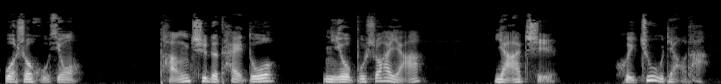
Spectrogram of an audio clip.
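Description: A man voicing a calm, advising lion. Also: mid-range voice, slow, long pauses, dry recording, studio quality. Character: sensible male lion friend.

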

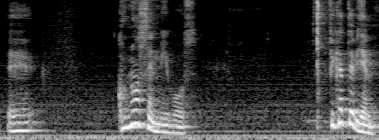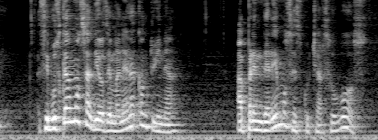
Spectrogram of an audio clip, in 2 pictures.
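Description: A man's voice: medium pitch, reverberant. A man with a Mexican accent preaching a sermon in a chatty, conversational way, often tagging his sentences with questions. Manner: conversational, animated, tag questions.

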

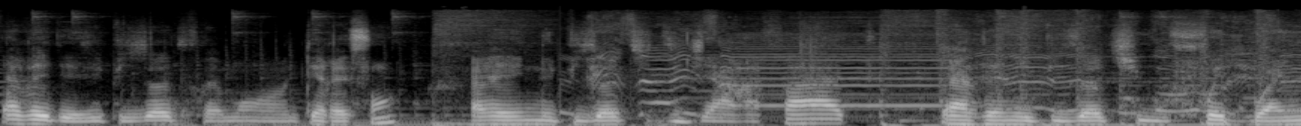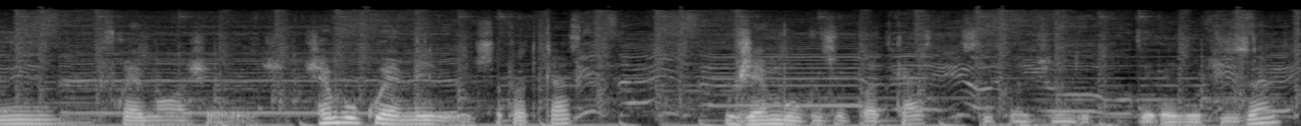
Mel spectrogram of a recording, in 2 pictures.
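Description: Talking a little fast in a mid-range voice, this podcast reviewer casually chats about shows he enjoys, frequently restarting and repeating himself. His first language comes from the Yoruba family. Music plays in the background.

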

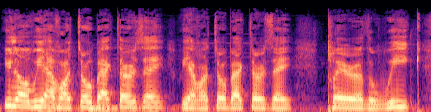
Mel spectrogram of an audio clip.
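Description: A man's voice: a little high, fairly even intonation, moderate pace, vocal fry, no room sound. A man hosting a casual sports podcast, joking loosely with lots of fillers. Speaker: podcast host.

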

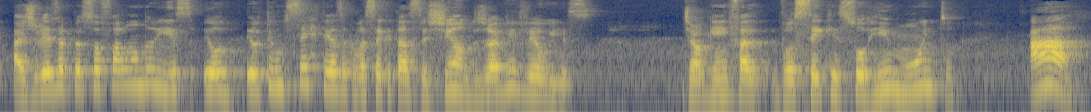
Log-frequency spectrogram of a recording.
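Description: A woman chats to her camera in a relaxed, personal way. Her voice sits a little high, and she brings her stories to life by mimicking other people. The talk stays animated and conversational throughout. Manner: lively storyteller, acts out quoted remarks. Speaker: vlogger. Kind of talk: casual chat to camera.

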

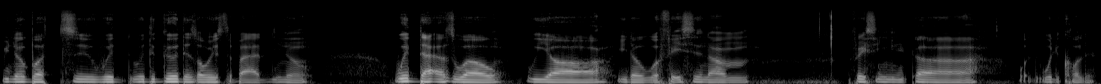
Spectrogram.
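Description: Low, mellow-voiced young man rambling. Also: little pitch movement, unhurried, dry recording, studio quality. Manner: rambling, many restarts and fillers. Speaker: podcast host. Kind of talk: casual solo monologue.

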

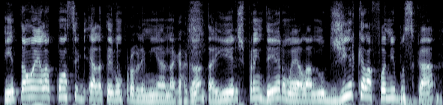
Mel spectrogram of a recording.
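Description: A man's voice: high-pitched, expressive, a little fast, a little mellow. A middle-aged man from Rio de Janeiro with a Carioca accent, a podcast guest telling chatty anecdotes and acting out the dialogue. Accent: Carioca Portuguese. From Rio de Janeiro, Brazil. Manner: chatty, tells anecdotes acting out quoted dialogue, often tags "entendeu?". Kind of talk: casual storytelling in a podcast chat.

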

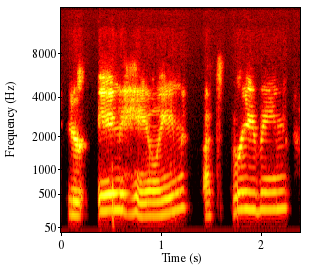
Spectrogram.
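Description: A woman life coach explaining her method in a podcast interview, earnestly acting out gentle self-talk and how she speaks to children. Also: a little high, takes it slowly, dry recording. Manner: earnest, acts out gentle self-talk and talks to kids in quoted voices. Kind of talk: conversational advice in a podcast interview. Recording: dull, dry lo-fi sound.

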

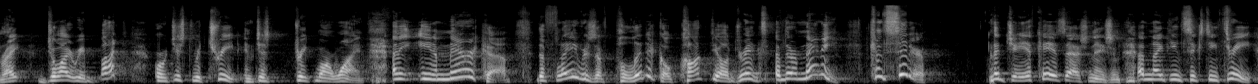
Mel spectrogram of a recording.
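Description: A man's voice: sits high, husky. A man hosting a podcast, delivering a scripted commentary monologue with wry, sarcastic and theatrical emphasis. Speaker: podcast host.

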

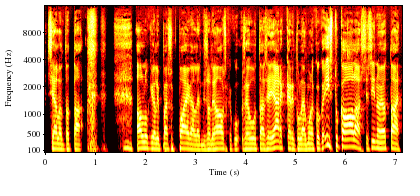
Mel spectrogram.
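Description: A man chatting casually on a podcast, animated and full of anecdotes. His voice sits in a middle pitch and leaps up when he mimics others. The sound is dry and close, with little room. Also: no echo. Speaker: podcast co-host. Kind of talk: casual storytelling chat.

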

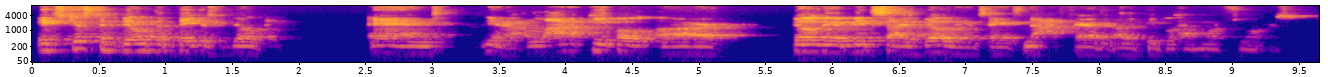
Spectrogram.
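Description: A man's voice: normal speed, fairly bright tone. A man co-hosting a podcast in casual chat, emphatic and swearing, recorded in an empty room that echoes like a cave. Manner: emphatic, swears, jumps between pitches. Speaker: podcast co-host. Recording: heavy cave-like room echo.

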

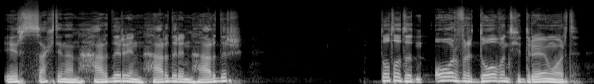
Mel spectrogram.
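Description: A man's voice: medium pitch, moderate pace, a little mellow. A young man performing a grandiose, absurdist dramatic monologue.

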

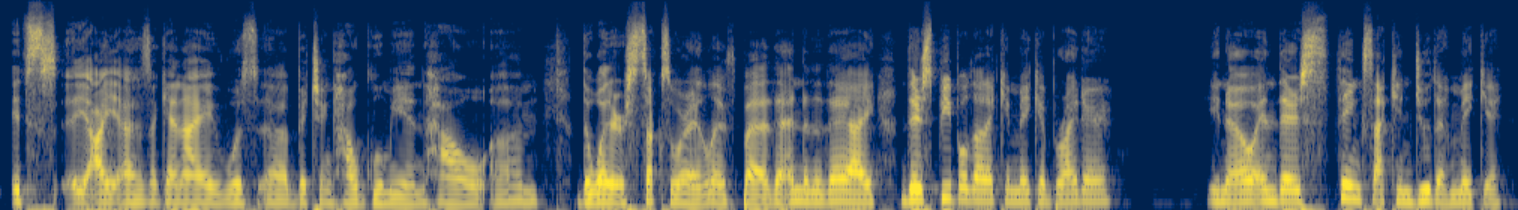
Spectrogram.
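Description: A woman's voice: fairly low pitch, fairly even intonation, normal speed, creaky, smooth. A woman from Bulgaria, talking as a guest in a casual interview, reflective and earnest, often restarting her sentences.

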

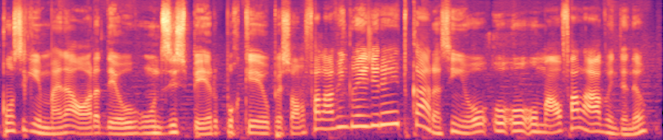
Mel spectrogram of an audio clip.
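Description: Lively man spinning a story. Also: mid-range voice, fast, faint music behind. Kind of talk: casual storytelling chat.

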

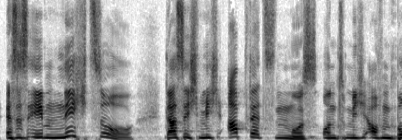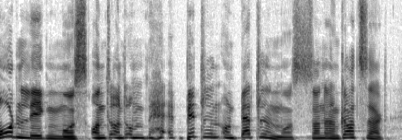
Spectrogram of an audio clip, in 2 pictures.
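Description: A man preaching a sermon on stage, with a lively, dramatic delivery that swings from loud to hushed and acts out casual dialogues. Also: high voice, normal speed, few pauses. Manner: plays out casual dialogues with God.

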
